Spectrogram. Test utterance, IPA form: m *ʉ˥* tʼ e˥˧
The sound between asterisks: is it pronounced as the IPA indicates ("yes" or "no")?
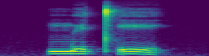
no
